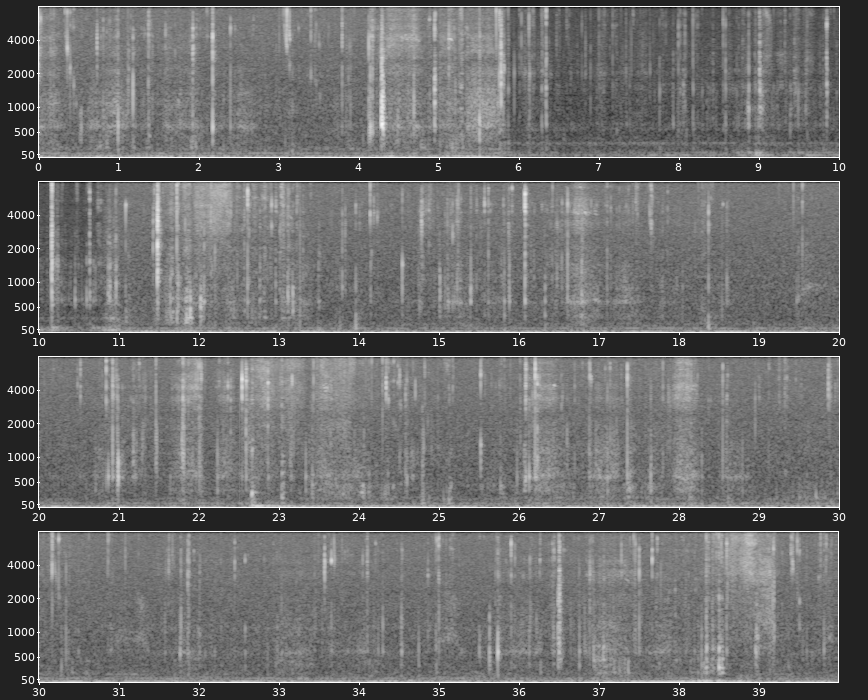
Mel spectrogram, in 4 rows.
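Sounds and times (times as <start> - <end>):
chewing and lip-smacking: 0.0 - 39.9.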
